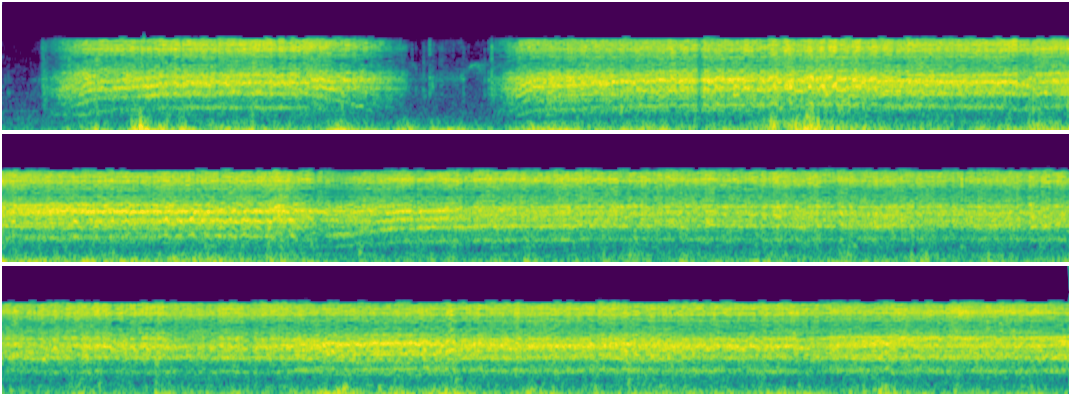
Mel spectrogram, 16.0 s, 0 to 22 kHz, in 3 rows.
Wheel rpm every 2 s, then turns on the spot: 70, 100, 160, 150, 160, 160, 160, 160.
none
